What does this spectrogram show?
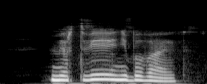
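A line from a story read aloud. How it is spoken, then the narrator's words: Sighing. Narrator (Russian): вздохнула Даша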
